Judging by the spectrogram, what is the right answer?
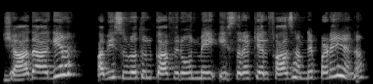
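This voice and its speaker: A woman teaching a class on Quranic Arabic, drilling word forms slowly and deliberately, then explaining them. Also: high-pitched, sharp tone.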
